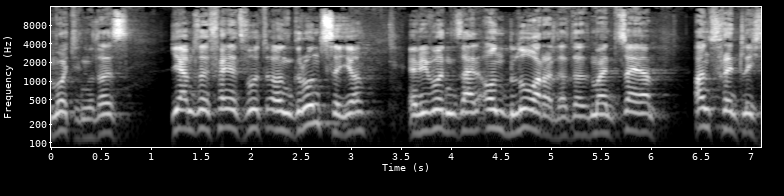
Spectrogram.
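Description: A man giving an informal talk to parents, halting and searching for words as he asks the audience questions. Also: a little high. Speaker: speaker addressing parents.

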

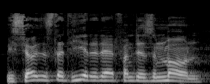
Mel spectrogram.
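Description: A man's voice: high voice, a little fast. A man preaching a sermon, earnestly pleading with listeners to come to Jesus.

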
